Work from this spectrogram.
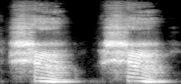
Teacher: comes from the middle of the throat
